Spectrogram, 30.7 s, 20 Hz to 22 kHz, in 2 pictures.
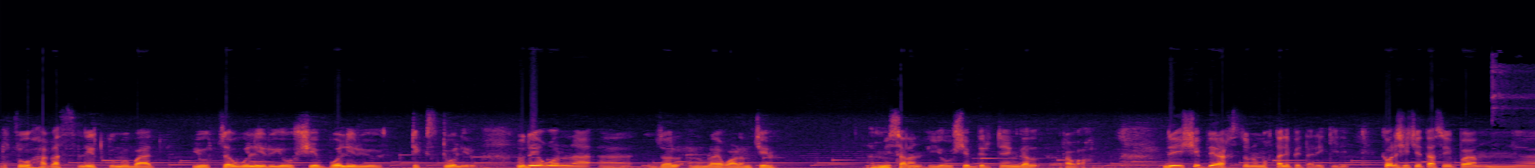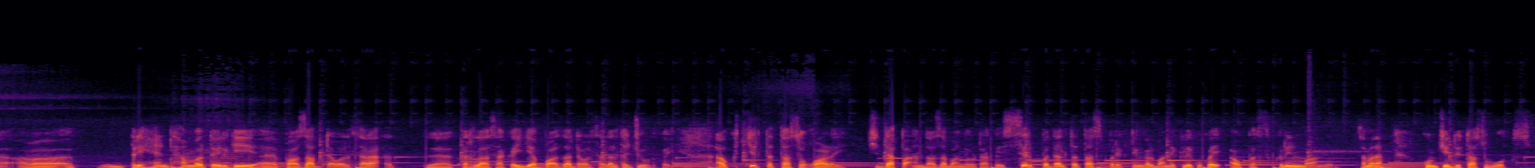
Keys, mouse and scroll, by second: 5.3 click, 9.5 right click, 14.0 click, 14.1-21.9 click.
